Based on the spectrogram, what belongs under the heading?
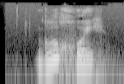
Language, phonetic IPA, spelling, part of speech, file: Russian, [ɡɫʊˈxoj], глухой, adjective / noun, Ru-глухой.ogg
- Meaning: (adjective) 1. deaf 2. dull, vague, muffled (sound) 3. unvoiced, voiceless (consonant) 4. out-of-the-way, remote, god-forsaken (place) 5. overgrown, wild (forest) 6. dead-end; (noun) deaf person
